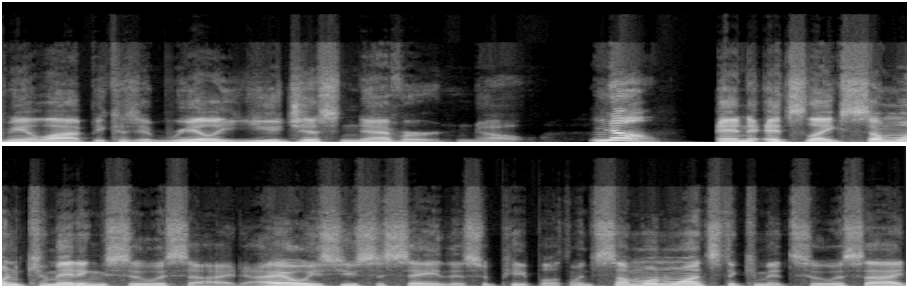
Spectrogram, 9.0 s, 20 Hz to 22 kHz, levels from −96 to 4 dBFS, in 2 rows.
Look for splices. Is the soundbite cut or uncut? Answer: cut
